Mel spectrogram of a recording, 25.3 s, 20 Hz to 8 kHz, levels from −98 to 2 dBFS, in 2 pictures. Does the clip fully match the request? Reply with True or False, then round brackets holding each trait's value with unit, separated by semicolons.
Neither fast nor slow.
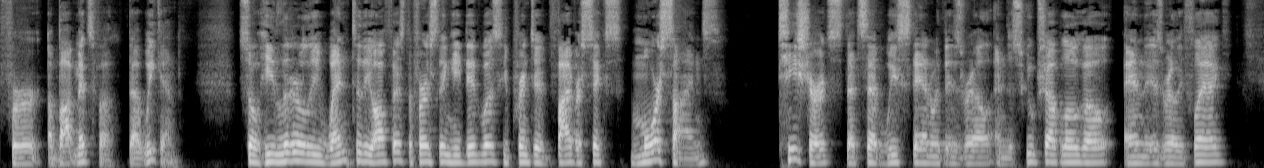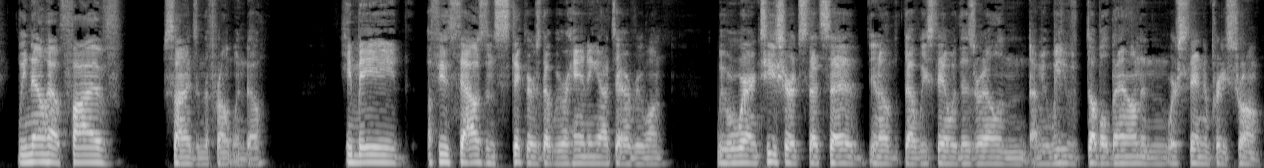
False (215 wpm)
